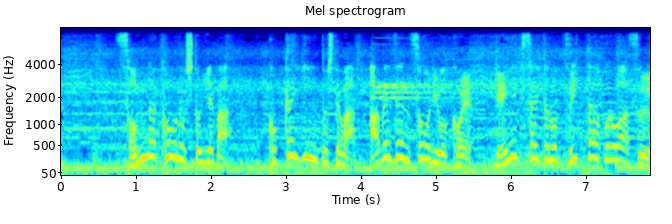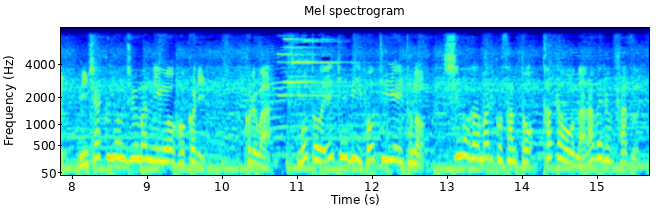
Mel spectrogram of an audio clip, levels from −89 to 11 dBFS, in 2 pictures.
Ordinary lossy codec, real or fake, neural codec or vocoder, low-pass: none; real; none; 7.2 kHz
